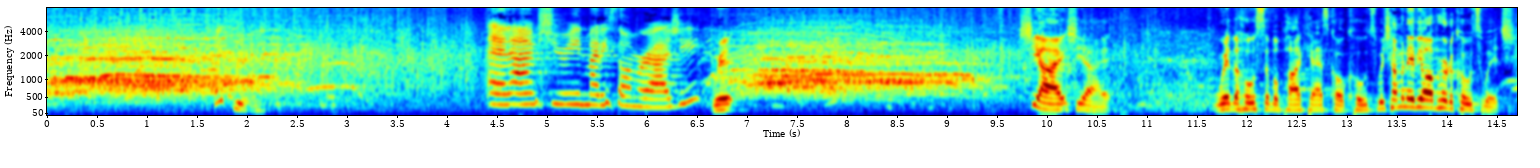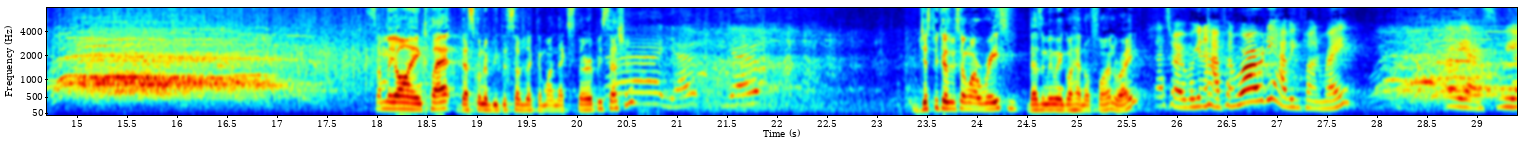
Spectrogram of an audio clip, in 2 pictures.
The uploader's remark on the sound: Live From The Apollo. At Harlem's World Famous Apollo Theater in New York City.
